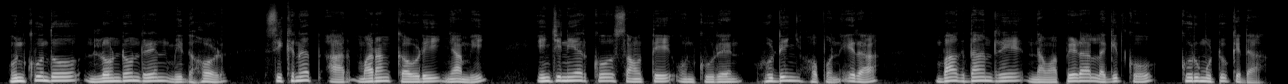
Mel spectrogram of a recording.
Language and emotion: Santali, neutral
